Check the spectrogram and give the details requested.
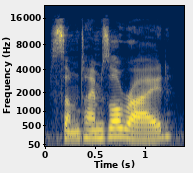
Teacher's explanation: I notice the ending S here is pronounced as a Z.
